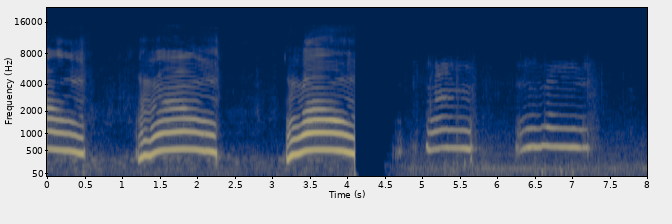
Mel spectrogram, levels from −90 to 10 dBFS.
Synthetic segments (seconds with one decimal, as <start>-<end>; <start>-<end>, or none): 6.0-6.6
